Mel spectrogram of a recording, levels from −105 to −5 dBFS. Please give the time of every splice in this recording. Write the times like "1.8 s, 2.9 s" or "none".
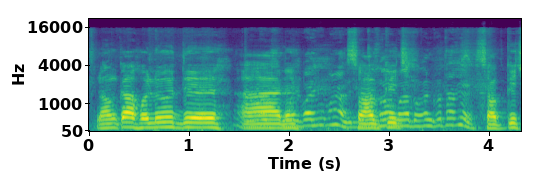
none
